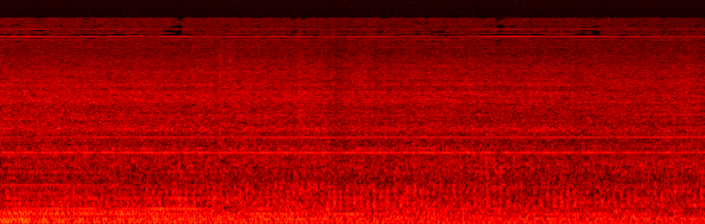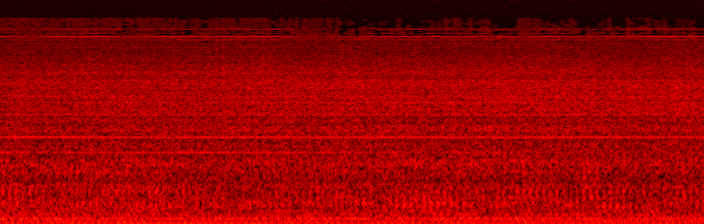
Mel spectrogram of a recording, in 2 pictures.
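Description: Tour helicopter's engine and rotor heard from inside the cabin as it comes in to land on the helipad: a steady drone that grows gradually quieter.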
